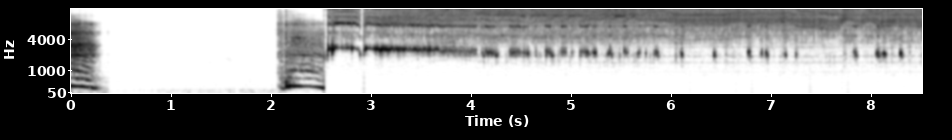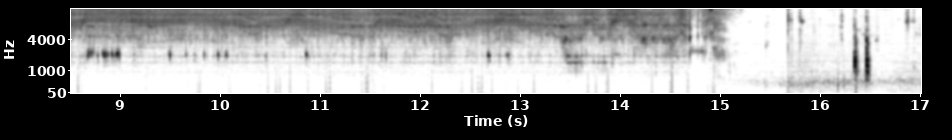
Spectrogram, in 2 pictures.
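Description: Corded electric drill with a Forstner-type bit boring a hole through a painted wooden board: a steady high motor whine with a rapid crackle of the bit cutting wood. It starts about two seconds in and stops about a second before the end.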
